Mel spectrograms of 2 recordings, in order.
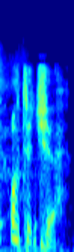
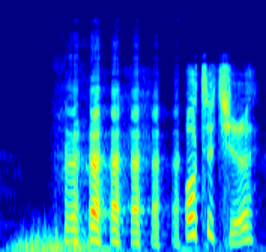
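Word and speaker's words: Uttoxeter: It's Ottercher. Ottercher. Is the most fun name on there to pronounce for me, Ottercher.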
